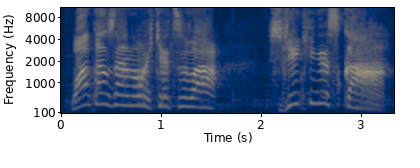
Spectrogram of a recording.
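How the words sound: It is said in a put-on cartoon-character voice. The speaker calls it right. "これが信代になると、"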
